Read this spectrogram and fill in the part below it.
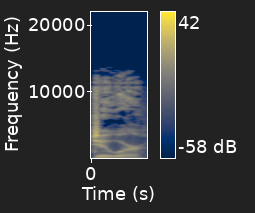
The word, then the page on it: doer: American English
